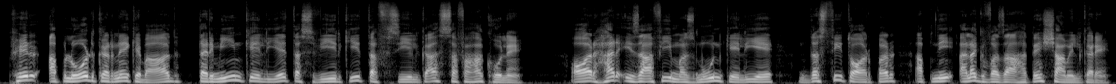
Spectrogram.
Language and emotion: Urdu, neutral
